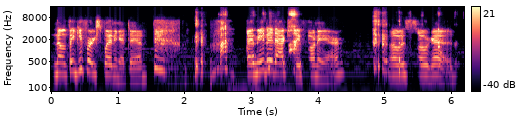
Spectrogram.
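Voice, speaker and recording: A woman's voice: mid-range voice, normal speed, a bit bright. A woman chatting and roleplaying as a player in a tabletop game, playful and informal. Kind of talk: casual banter and roleplay. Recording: muffled lo-fi, light music behind.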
